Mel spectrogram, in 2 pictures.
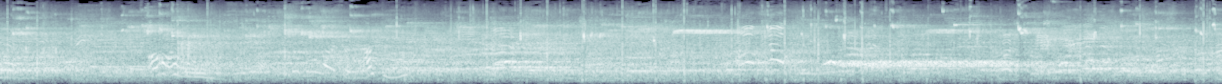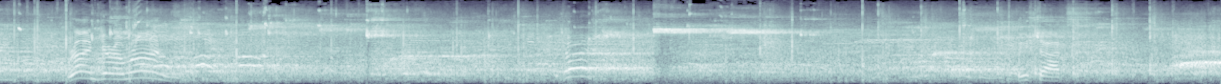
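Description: Young players and spectators shout and chatter in a large echoing hall.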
